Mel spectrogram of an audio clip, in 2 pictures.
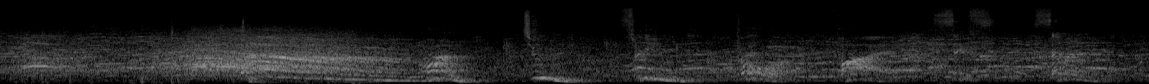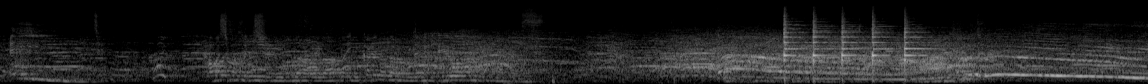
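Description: A crowd cheers and shouts in a large hall.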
